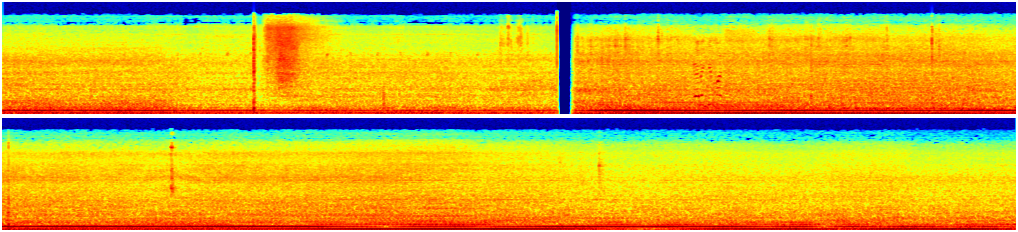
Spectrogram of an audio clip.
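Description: Heavy diesel engine idling with a steady low drone, typical of a semi-truck parked at a loading dock. There is a short hiss of air about four seconds in, and the sound cuts out for a moment just past eight seconds.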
